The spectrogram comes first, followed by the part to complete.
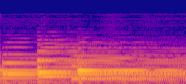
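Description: Solo piano playing slow sustained chords, with new chords struck about half a second in and again a second in, ringing on between strikes.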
